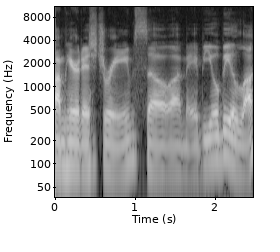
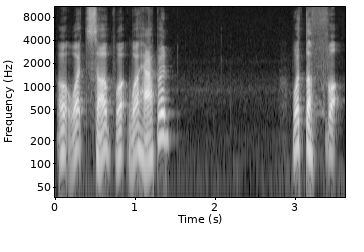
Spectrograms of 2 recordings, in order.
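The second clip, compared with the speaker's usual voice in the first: surprised; 5 semitones higher, 7 dB louder than usual. Real, not acted. Sudden alarm at chat event.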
